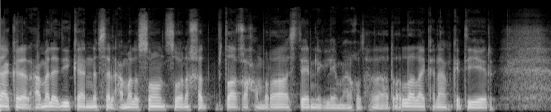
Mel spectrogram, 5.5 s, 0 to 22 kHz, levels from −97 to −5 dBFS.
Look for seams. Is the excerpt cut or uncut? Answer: cut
